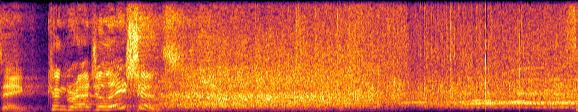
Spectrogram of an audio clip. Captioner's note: laughter, cheers, applause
